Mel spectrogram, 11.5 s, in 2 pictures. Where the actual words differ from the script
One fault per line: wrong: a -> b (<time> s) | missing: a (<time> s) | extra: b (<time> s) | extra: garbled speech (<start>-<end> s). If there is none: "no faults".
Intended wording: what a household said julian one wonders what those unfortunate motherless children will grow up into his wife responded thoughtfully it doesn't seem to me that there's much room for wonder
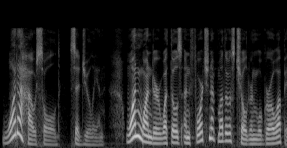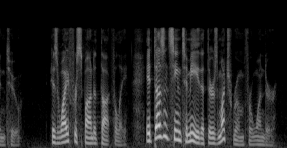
wrong: wonders -> wonder (2.8 s)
